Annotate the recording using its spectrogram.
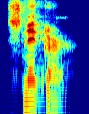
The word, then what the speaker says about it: Schnicker: So, Thursday, we've got Dr. Gary Schnicker. I think is how you say his last name. He said it's like saying Snickers, but with like a shh at the front, schnicker.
